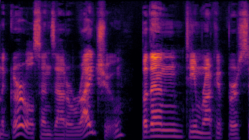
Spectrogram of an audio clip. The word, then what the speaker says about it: Raichu: oh and I think raichu's name was like raichi yeah like it was just kind of like putting the e sound at the end of it whatever but yeah so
